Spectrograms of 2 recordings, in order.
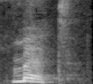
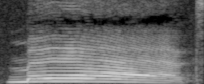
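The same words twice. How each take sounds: First: Short, quick "Met"; said fast. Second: "Mat" drawn out long; said slowly. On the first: Teacher showing a child the fast word, quick. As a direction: cut "Met" to a brief syllable. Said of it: "Now say it fast". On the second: Teacher correcting a child's quick take, drawn out. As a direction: stretch "Mat" out sound by sound. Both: Shown as a demonstration.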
